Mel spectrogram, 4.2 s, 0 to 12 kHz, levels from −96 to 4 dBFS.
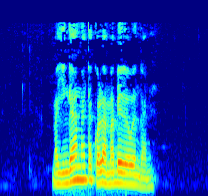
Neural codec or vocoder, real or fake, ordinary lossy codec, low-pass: none; real; MP3, 32 kbps; 10.8 kHz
